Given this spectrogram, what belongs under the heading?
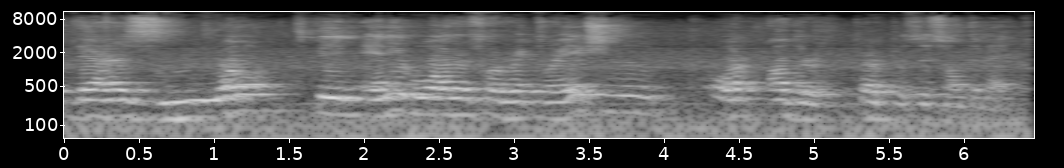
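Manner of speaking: usual speaking voice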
